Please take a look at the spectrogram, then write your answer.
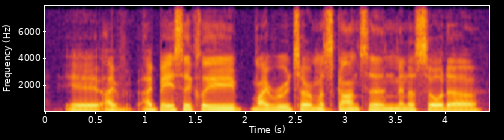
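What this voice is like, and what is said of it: Minnesota accent. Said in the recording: “I actually went into my Minnesota accent real quick”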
